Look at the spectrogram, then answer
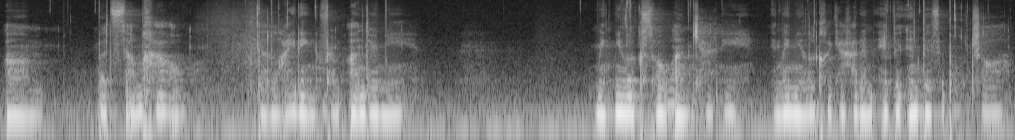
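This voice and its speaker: A man's voice: medium pitch, monotone, normal speed, background noise. A young man in his twenties, whispering an ASMR-style vlog from the floor, dramatic and self-mocking. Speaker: vlogger. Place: sitting on a floor indoors.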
